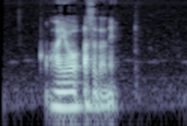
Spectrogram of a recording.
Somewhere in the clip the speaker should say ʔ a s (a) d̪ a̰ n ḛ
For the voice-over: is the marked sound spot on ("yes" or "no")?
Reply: yes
